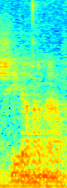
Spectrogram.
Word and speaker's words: Diana: of his compositions Giana spelled Diana but pronounced Giana for uh flora and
